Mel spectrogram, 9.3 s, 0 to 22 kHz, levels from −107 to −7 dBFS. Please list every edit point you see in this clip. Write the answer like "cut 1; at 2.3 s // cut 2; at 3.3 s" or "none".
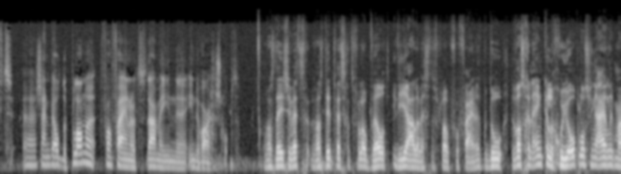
cut 1; at 7.6 s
